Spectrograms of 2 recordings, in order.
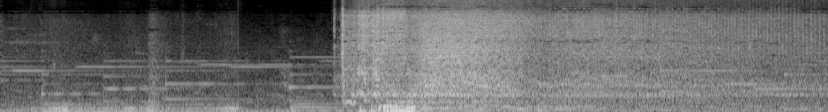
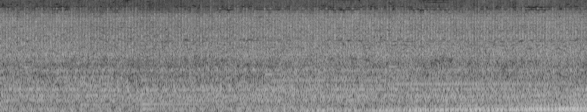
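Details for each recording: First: Toyota engine after repairing a misfire traced by disconnecting ignition coil connectors and fixed by replacing a damaged coil connector terminal pin: it catches quickly on the crank and settles into an even, steady run without stumbling, over background music; misfire resolved. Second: Toyota engine at idle: uneven, stumbling idle with a hissy top end and a beat that keeps dropping out, with visible smoke; one cylinder misfiring, traced to a damaged ignition coil connector pin.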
